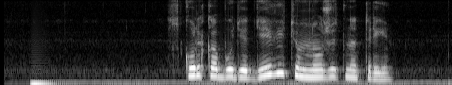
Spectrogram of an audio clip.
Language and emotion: Russian, neutral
